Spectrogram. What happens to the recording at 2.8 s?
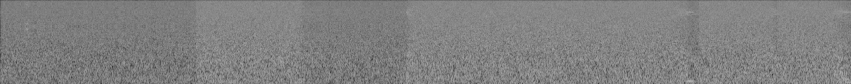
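At 2.8 s, as across the whole clip, a wrong sample width is audible: 32-bit samples read as packed 24-bit, so the byte groupings misalign. The speech sinks into loud noise at 0.75 speed and lowered pitch. The waveform is dense noise-like hash, with faint, downward-shifted harmonics on a spectrogram.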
